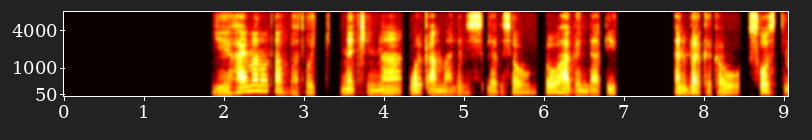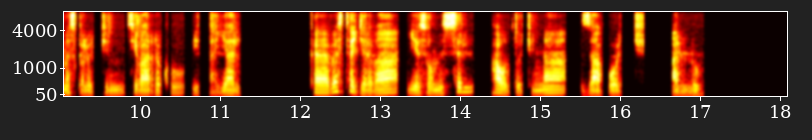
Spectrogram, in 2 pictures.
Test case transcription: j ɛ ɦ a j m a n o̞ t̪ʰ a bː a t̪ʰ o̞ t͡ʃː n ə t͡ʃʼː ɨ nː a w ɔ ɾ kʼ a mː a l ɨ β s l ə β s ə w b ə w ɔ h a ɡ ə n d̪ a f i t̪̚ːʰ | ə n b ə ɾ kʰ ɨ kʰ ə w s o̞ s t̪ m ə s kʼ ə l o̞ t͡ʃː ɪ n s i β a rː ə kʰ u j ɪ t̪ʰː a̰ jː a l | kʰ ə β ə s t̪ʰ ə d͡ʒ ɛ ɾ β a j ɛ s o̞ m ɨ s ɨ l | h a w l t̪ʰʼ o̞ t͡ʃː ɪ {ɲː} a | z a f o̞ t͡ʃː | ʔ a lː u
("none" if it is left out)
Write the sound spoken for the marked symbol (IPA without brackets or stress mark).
nː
